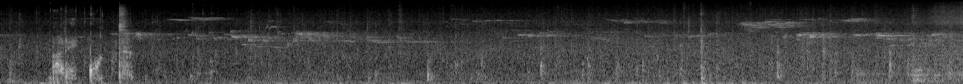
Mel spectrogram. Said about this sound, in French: Sous les tuiles. Une pluie fine.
